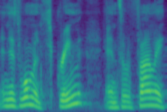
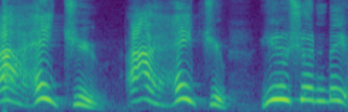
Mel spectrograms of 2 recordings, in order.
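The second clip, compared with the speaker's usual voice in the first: put-on woman's scream, higher pitched; 9 semitones higher than usual. Retelling a woman who screamed during a prayer: imitating a woman screaming. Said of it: "started screaming".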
